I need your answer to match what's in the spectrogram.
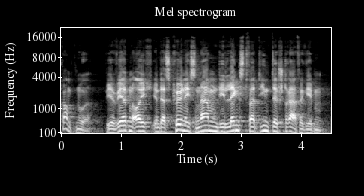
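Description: A stern, curt ship's captain. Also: male voice, mid-range voice, expressive, normal speed, sharp tone. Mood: stern refusal. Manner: curt, cold, contemptuous. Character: stern, proud male ship's captain, loyal to his king. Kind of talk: radio play acting.

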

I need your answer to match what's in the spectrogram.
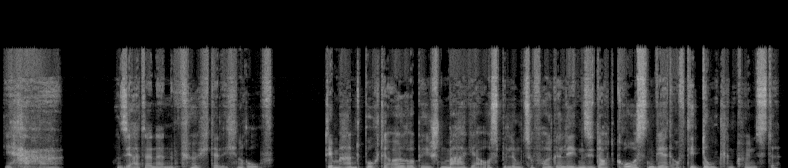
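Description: A man voicing a clever know-it-all schoolgirl who explains things briskly. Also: on the low side, expressive, a little mellow, husky. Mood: indignant. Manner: brisk and lecturing.

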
